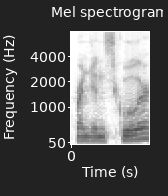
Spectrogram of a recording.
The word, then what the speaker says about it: Brendan Schooler: Because like last week we saw Brendan Schooler, is that how you say it?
